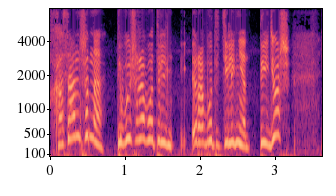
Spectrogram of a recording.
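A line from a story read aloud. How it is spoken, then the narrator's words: Shouting. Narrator (Russian): он кричал, он все время кричал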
